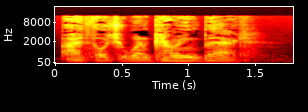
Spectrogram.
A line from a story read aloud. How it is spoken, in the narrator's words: he croaked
